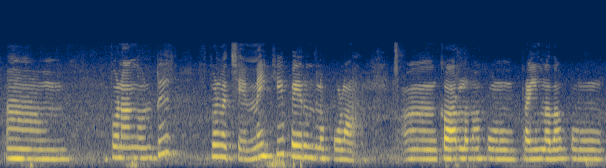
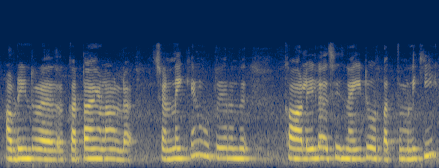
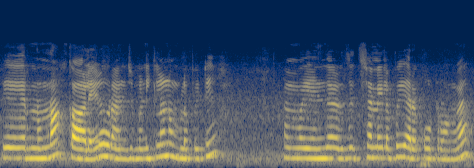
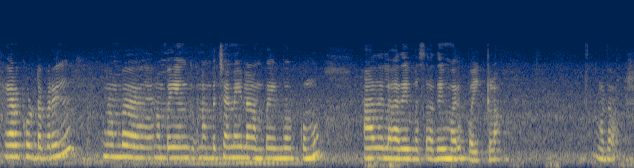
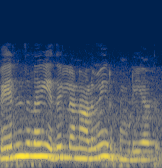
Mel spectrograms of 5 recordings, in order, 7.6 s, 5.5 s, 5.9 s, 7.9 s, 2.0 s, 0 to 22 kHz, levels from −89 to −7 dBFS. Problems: none marked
